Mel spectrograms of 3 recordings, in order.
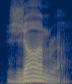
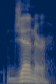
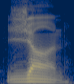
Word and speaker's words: genre: Now, of course, maybe you've pronounced this Jenner. I hear that often. Jenner, we don't want to say Jenner or anything like that, but genre.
